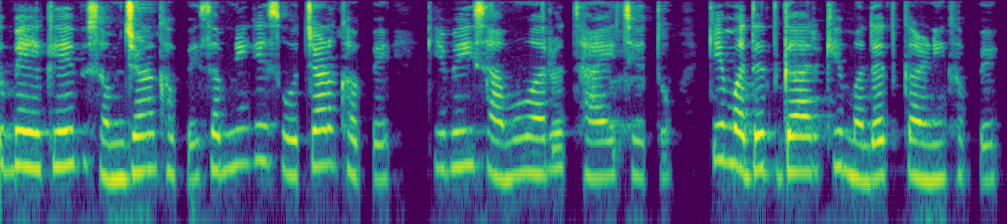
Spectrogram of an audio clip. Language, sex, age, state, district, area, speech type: Sindhi, female, 18-30, Gujarat, Surat, urban, spontaneous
